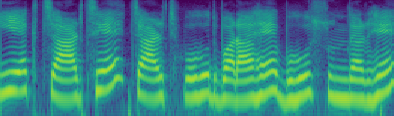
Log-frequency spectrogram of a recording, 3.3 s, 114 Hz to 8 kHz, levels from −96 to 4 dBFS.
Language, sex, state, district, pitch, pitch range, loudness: Hindi, female, Uttar Pradesh, Deoria, 240 Hz, 215-280 Hz, -14 LUFS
